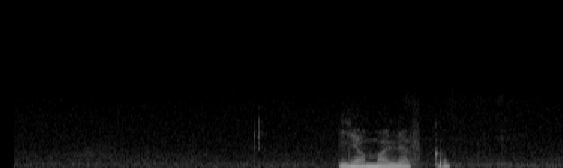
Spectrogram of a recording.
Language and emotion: Russian, neutral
